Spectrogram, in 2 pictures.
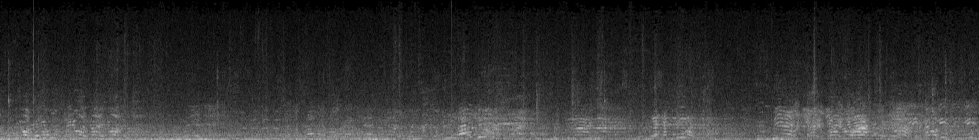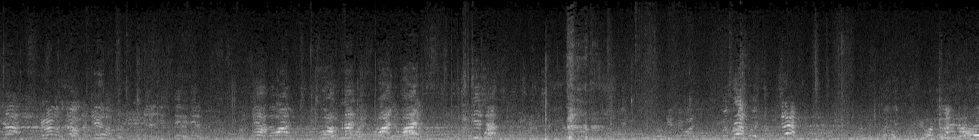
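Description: Men shout to each other far off across an open stadium.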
